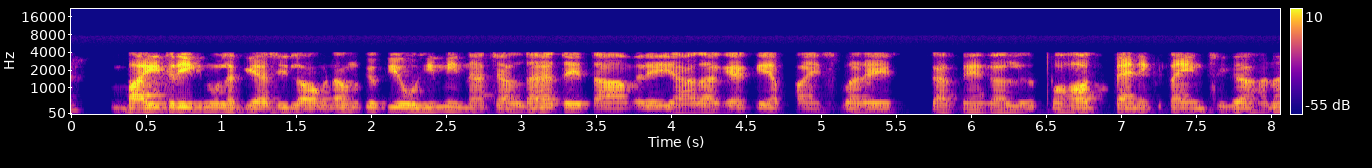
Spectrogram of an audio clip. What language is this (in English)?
Punjabi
